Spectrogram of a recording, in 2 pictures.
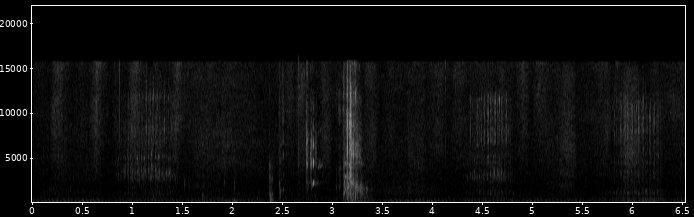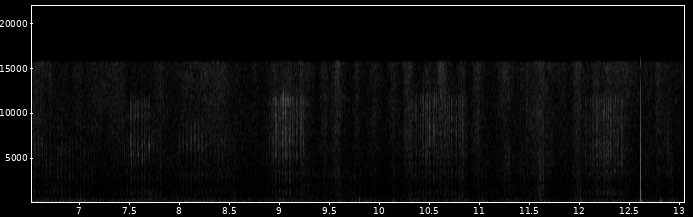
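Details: Kitten wearing a scarf purring steadily, a low rumbling drone with soft rhythmic pulses throughout, broken by a sharp click-like burst around the third second and a faint tick near the end.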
